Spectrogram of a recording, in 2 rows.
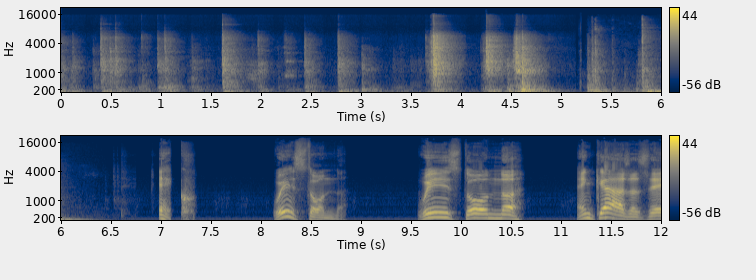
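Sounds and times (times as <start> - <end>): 
door being unlocked and opened with a master key: 4.4 - 6.6
speech: 8.2 - 8.9, 9.6 - 11.9.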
